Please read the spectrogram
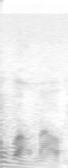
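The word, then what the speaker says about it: Umo: Mario Womo. M A R I O U M O. That's u M O WO. It's an Italian surname, but it's pronounced like with a like a W, like a W, like a WO sound.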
